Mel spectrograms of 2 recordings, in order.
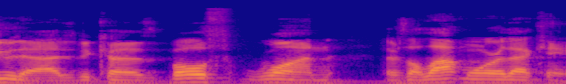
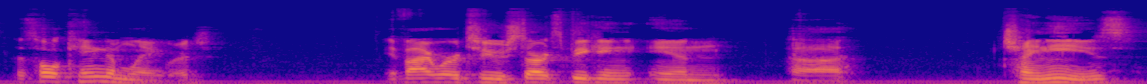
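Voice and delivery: ordinary talk

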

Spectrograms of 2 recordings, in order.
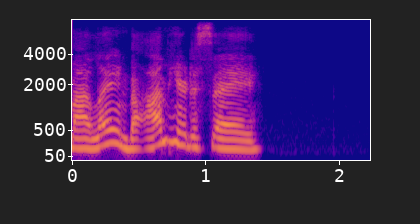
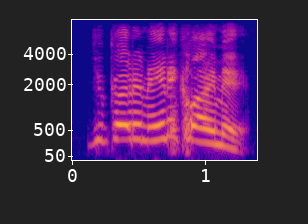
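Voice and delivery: louder, higher hype shout; louder, higher excited declaration; 6 semitones higher, 5 dB louder than usual. Real, not acted. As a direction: sell it like the best deal ever. Hyping free heated blankets.

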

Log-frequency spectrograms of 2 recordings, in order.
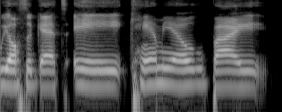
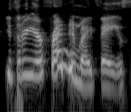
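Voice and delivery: mock argument; 7 semitones higher than usual. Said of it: "He's like".

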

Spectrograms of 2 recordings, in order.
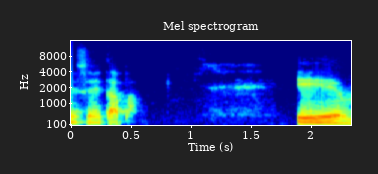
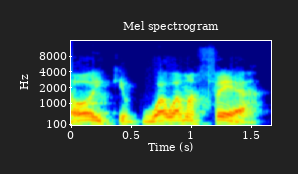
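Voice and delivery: higher, louder, slow mock dismay; dad's dismayed exclamation; 4 semitones higher, 5 dB louder, slower than usual. Father reacting to his newborn, hammed-up dismay. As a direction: ham up a father let down by his baby's looks. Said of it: "Basta con que el papá diga".

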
